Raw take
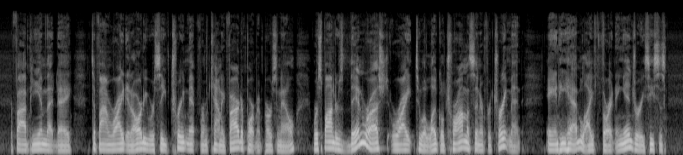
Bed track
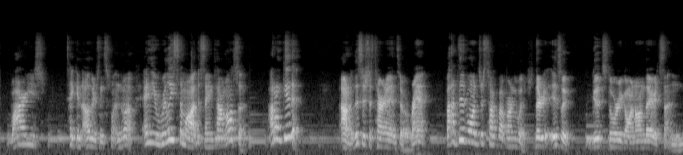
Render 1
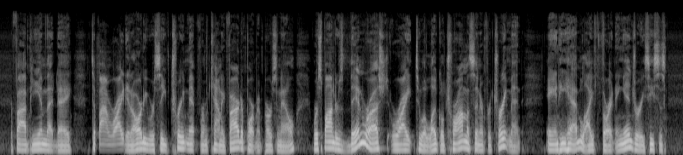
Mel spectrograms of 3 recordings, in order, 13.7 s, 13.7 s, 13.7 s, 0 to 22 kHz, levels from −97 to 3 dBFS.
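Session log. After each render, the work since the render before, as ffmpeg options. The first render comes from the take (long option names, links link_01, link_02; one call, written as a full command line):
ffmpeg -i in.wav -filter_complex "[0:a]asettb=1/sr,asplit=3[link_01][link_02][link_03];[link_01]atrim=end=1.904[link_04];[link_02]atrim=start=1.9:end=2.5,asetpts=PTS-STARTPTS,afade=type=in:duration=0.004:curve=qsin,afade=type=out:start_time=0.596:duration=0.004:curve=qsin,highpass=390,lowpass=6800[link_05];[link_03]atrim=start=2.496[link_06];[link_04][link_05]acrossfade=duration=0.004:curve1=hsin:curve2=qsin[link_07];[link_07][link_06]acrossfade=duration=0.004:curve1=qsin:curve2=hsin" out.wav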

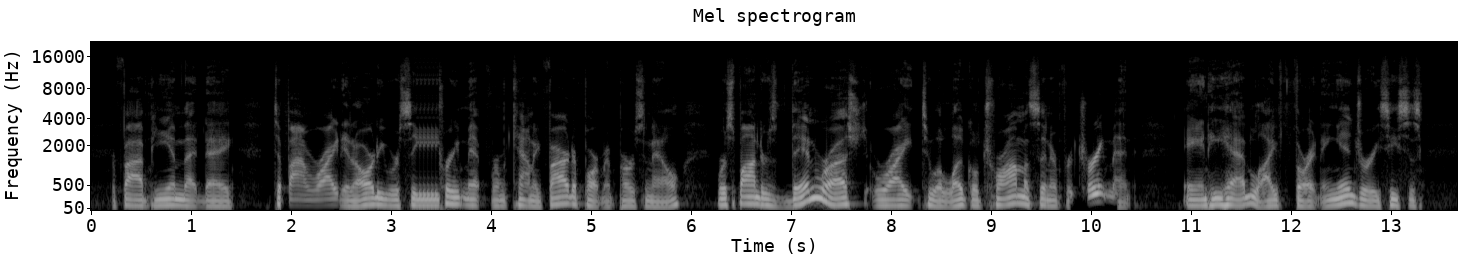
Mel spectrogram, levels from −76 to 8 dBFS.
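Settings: ffmpeg -i in.wav -filter_complex "[0:a]asplit=3[link_01][link_02][link_03];[link_01]afade=type=out:start_time=9.78:duration=0.02[link_04];[link_02]highpass=frequency=290:width=0.5412,highpass=frequency=290:width=1.3066,equalizer=frequency=290:width_type=q:width=4:gain=9,equalizer=frequency=1400:width_type=q:width=4:gain=6,equalizer=frequency=3100:width_type=q:width=4:gain=-9,equalizer=frequency=5000:width_type=q:width=4:gain=-8,lowpass=frequency=5700:width=0.5412,lowpass=frequency=5700:width=1.3066,afade=type=in:start_time=9.78:duration=0.02,afade=type=out:start_time=10.27:duration=0.02[link_05];[link_03]afade=type=in:start_time=10.27:duration=0.02[link_06];[link_04][link_05][link_06]amix=inputs=3:normalize=0,asplit=7[link_07][link_08][link_09][link_10][link_11][link_12][link_13];[link_07]atrim=end=3.292[link_14];[link_08]atrim=start=3.248:end=3.292[link_15];[link_09]atrim=start=3.248:end=3.292[link_16];[link_10]atrim=start=3.248:end=3.292[link_17];[link_11]atrim=start=3.248:end=3.292[link_18];[link_12]atrim=start=3.248:end=3.292[link_19];[link_13]atrim=start=3.488[link_20];[link_14][link_15]acrossfade=duration=0.004:curve1=hsin:curve2=hsin[link_21];[link_21][link_16]acrossfade=duration=0.004:curve1=hsin:curve2=hsin[link_22];[link_22][link_17]acrossfade=duration=0.004:curve1=hsin:curve2=hsin[link_23];[link_23][link_18]acrossfade=duration=0.004:curve1=hsin:curve2=hsin[link_24];[link_24][link_19]acrossfade=duration=0.004:curve1=hsin:curve2=hsin[link_25];[link_25][link_20]acrossfade=duration=0.004:curve1=hsin:curve2=hsin" out.wav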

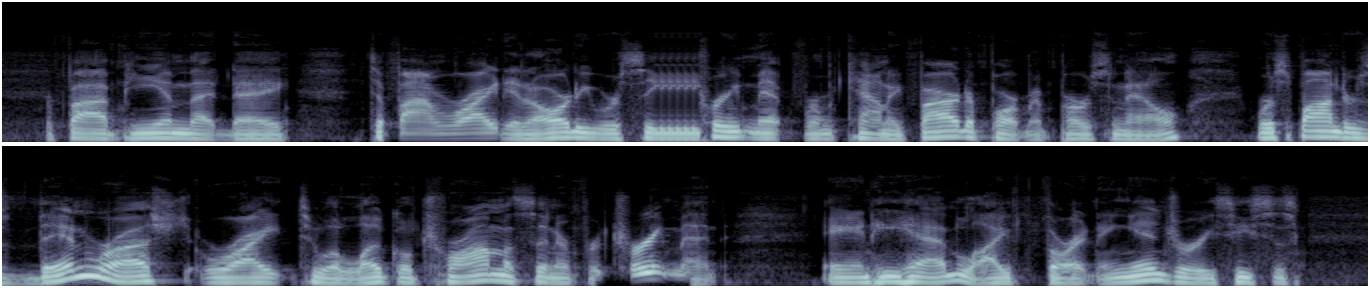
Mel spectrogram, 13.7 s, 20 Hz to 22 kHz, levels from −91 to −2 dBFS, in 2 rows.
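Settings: ffmpeg -i in.wav -filter_complex "[0:a]acrossover=split=3400[link_01][link_02];[link_02]acompressor=threshold=-53dB:ratio=4:attack=1:release=60[link_03];[link_01][link_03]amix=inputs=2:normalize=0,lowpass=4900" out.wav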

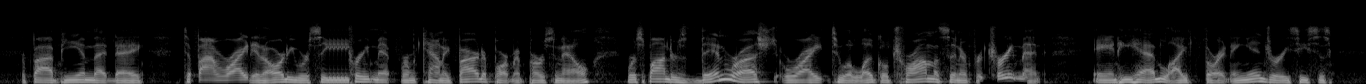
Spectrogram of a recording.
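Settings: ffmpeg -i in.wav -filter_complex "[0:a]acrossover=split=830[link_01][link_02];[link_02]dynaudnorm=framelen=430:gausssize=9:maxgain=3dB[link_03];[link_01][link_03]amix=inputs=2:normalize=0,alimiter=limit=-21.5dB:level=0:latency=1:release=46" out.wav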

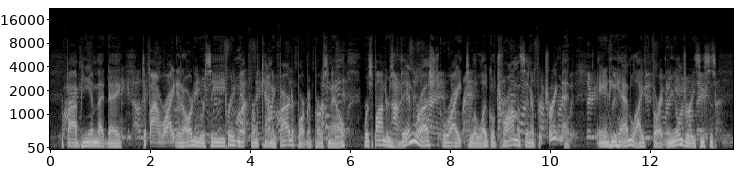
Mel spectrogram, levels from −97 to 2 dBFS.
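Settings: ffmpeg -i in.wav -i bed.wav -filter_complex "[1:a]volume=-18.5dB[link_01];[0:a][link_01]amix=inputs=2:normalize=0" out.wav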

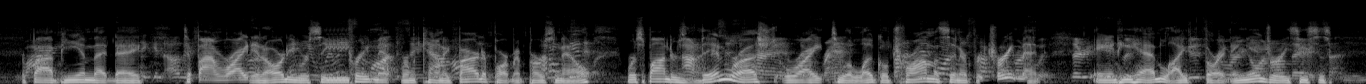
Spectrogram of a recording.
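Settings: ffmpeg -i in.wav -af "volume=9dB" out.wav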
